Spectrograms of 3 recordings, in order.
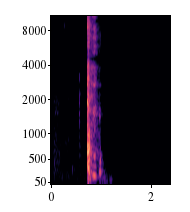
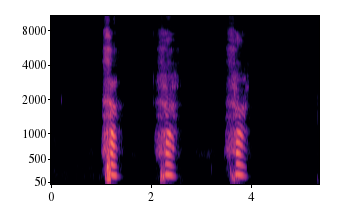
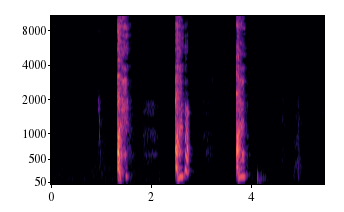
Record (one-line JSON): {"cough_length": "2.4 s", "cough_amplitude": 32768, "cough_signal_mean_std_ratio": 0.15, "exhalation_length": "5.4 s", "exhalation_amplitude": 19630, "exhalation_signal_mean_std_ratio": 0.28, "three_cough_length": "5.5 s", "three_cough_amplitude": 31651, "three_cough_signal_mean_std_ratio": 0.21, "survey_phase": "beta (2021-08-13 to 2022-03-07)", "age": "18-44", "gender": "Female", "wearing_mask": "No", "symptom_none": true, "smoker_status": "Never smoked", "respiratory_condition_asthma": false, "respiratory_condition_other": false, "recruitment_source": "REACT", "submission_delay": "2 days", "covid_test_result": "Negative", "covid_test_method": "RT-qPCR", "influenza_a_test_result": "Negative", "influenza_b_test_result": "Negative"}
